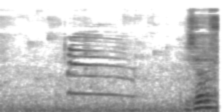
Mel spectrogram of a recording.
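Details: Domestic cat, part of a funny cat compilation, giving one brief meow that falls slightly in pitch, then a short loud burst of another sound at the end, in a quiet indoor room.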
